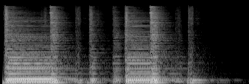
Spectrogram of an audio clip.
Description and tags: Rhythmguitar Emin P110
Pure rhythmguitar acid-loop at 120 BPM
loop, guitar, acid, rhythmguitar, 120-bpm, rhythm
